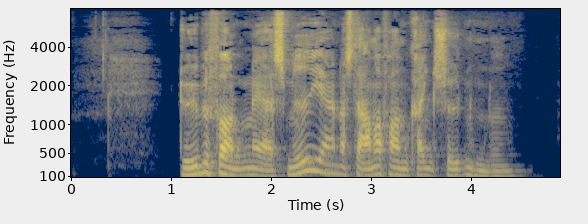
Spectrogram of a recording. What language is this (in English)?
Danish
